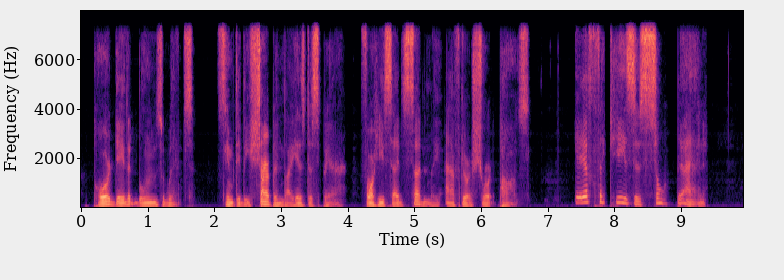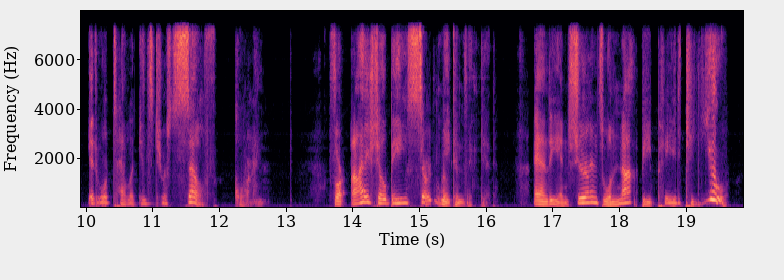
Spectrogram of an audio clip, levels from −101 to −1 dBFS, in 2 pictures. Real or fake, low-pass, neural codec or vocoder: fake; 7.2 kHz; codec, 24 kHz, 1.5 kbps, HILCodec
